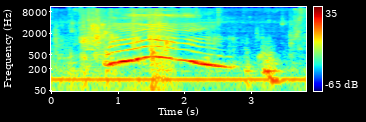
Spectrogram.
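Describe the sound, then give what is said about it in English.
Water runs into a bath during bathing, a steady wash of noise with a low hum beneath it, while a long voice-like tone rises and then falls over it. “Are you sure the water's warm? Oh, it's all running down your arm, isn't it?”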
